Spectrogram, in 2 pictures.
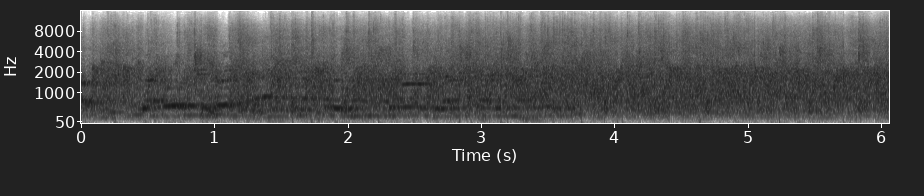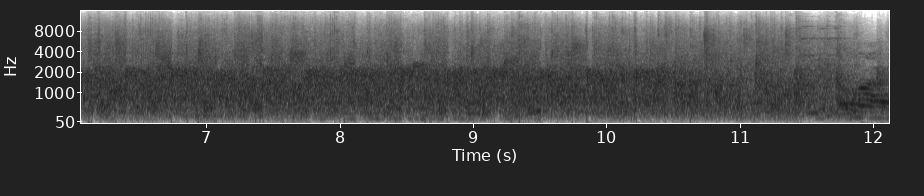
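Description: Graduates at a 2021 graduation ceremony in Alabama stand and applaud themselves, producing dense, loud, sustained clapping that fills the space evenly from start to finish.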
